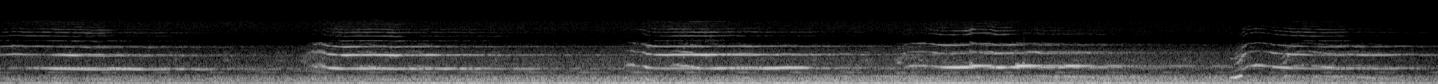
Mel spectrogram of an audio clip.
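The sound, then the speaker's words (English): Underwater whale song: long, tonal moans with rising, swooping harmonics, repeated in phrases every few seconds over a steady low rumble of ocean noise, with no one speaking. “the significance is that whales, uh, like people, are composers. The songs are very complex.”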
